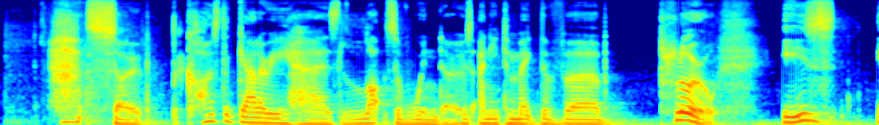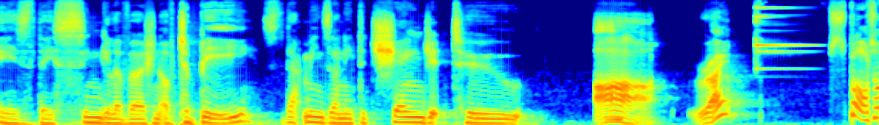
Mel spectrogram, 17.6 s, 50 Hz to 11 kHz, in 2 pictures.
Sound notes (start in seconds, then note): 16.3 ding; 16.6 voiceover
